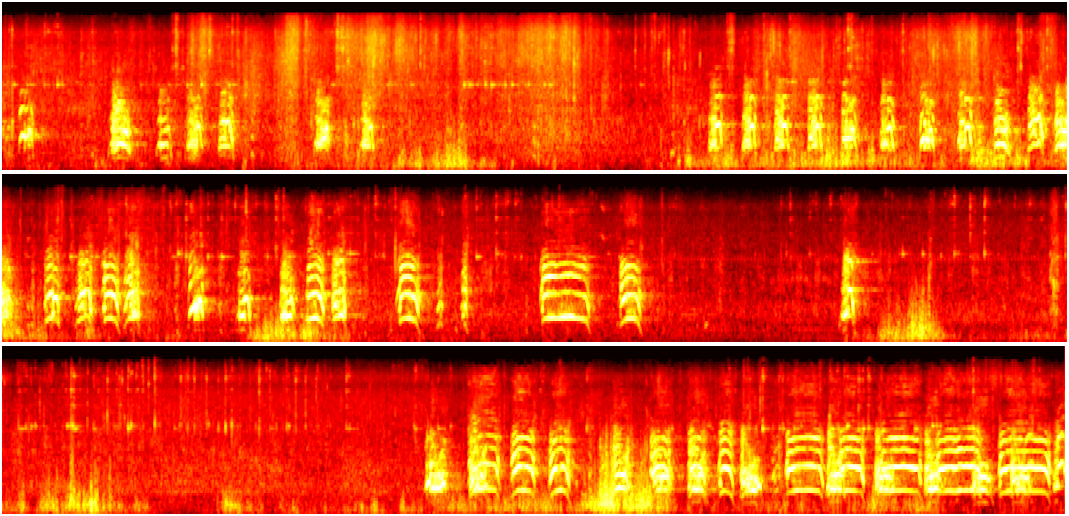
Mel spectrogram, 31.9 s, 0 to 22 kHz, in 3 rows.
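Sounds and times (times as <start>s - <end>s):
dogs baying: 0.0s - 2.5s, 7.0s - 19.5s, 25.6s - 31.9s
dogs yelping: 0.0s - 2.5s, 7.0s - 19.5s, 25.6s - 31.9s
dog barking: 1.1s - 2.4s, 3.1s - 3.8s, 7.1s - 15.0s, 25.6s - 31.9s.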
